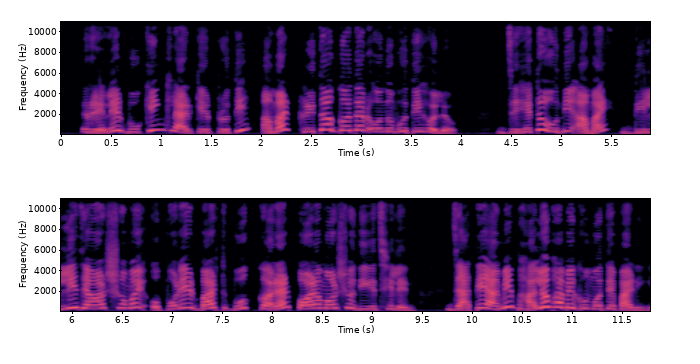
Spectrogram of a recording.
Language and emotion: Bengali, happy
